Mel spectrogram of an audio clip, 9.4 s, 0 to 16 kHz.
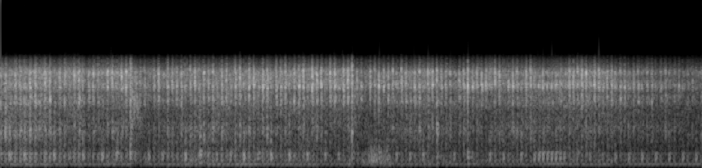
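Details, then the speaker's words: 1957 Cushman Eagle single-cylinder, after ignition timing fix cured a flat spot mid power band: steady firing at about 200 beats a minute, no stumbles or flat spots; healthy. "you hear there's a major difference in the way it's running"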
